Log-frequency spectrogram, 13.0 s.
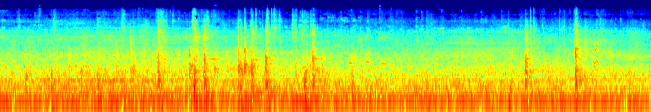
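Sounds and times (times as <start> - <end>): train wheels clicking over rail joints: 0.2 - 7.6, 9.8 - 12.2.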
